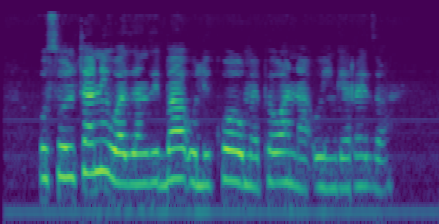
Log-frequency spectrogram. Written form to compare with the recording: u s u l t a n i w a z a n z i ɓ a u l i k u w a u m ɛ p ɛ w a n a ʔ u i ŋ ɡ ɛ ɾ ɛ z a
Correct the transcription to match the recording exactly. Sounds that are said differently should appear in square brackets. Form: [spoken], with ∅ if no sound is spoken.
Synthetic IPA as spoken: u s u l t a n i w a z a n z i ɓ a u l i k u w a u m ɛ p ɛ w a n a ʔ u i ŋ ɡ ɛ ɾ ɛ z a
